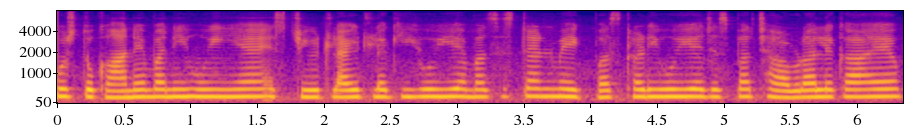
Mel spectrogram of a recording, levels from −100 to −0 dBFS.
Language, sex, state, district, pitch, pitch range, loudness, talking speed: Hindi, female, Chhattisgarh, Raigarh, 235 Hz, 230-240 Hz, -14 LUFS, 225 wpm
